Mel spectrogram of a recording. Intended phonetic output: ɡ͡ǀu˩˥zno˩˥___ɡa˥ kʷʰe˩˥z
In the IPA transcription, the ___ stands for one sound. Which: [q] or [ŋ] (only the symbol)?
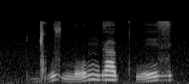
ŋ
